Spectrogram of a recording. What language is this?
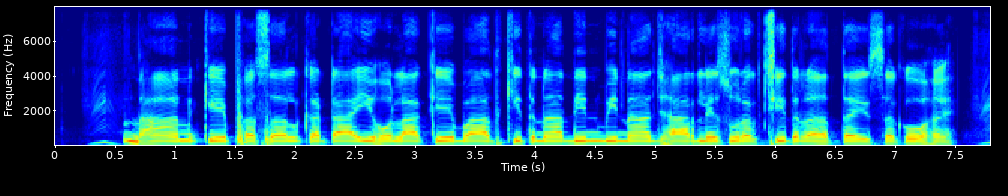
Magahi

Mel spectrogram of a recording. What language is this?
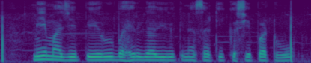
Marathi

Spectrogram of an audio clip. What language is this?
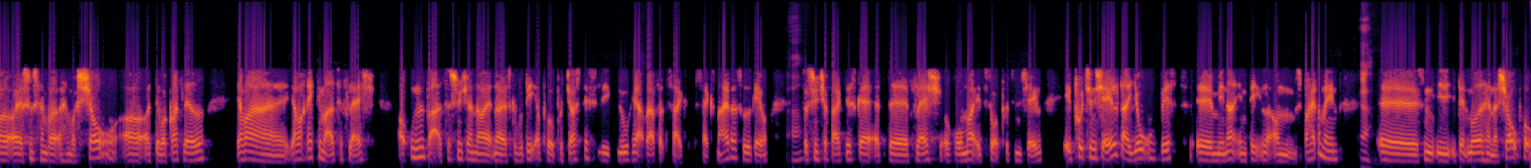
Danish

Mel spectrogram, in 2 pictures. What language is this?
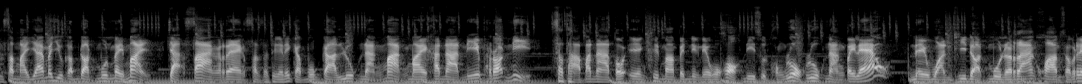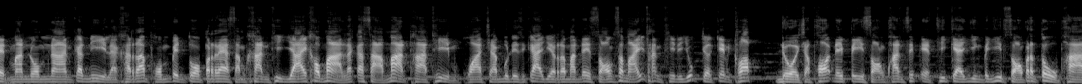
Thai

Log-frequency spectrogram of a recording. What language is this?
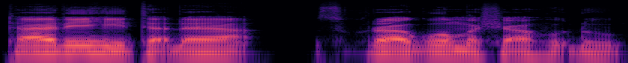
Hausa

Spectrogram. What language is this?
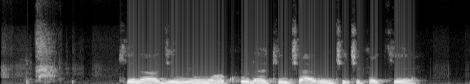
Hausa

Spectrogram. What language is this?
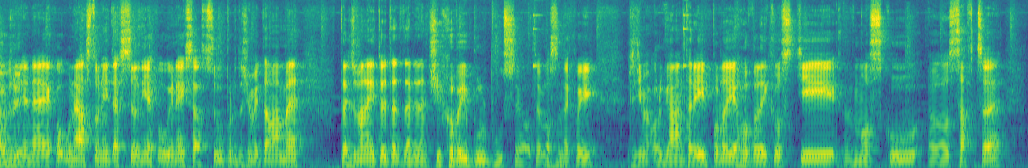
Czech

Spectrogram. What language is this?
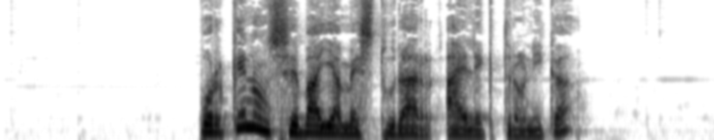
Galician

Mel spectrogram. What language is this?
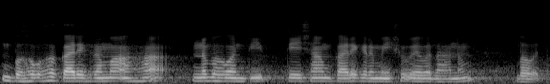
Sanskrit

